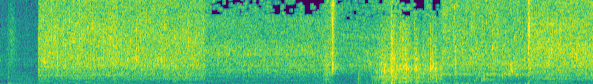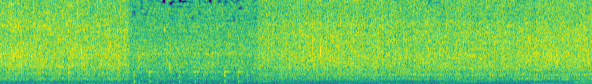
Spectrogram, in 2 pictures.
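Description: Sliced onion, bell pepper, tomato and garlic sizzling in oil in a frying pan, a steady hiss with a sharp click about three seconds in and a louder burst a moment later. Background music plays faintly underneath.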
